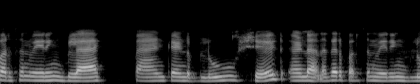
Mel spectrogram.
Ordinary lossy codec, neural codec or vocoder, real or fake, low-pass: Opus, 32 kbps; codec, 44.1 kHz, 7.8 kbps, Pupu-Codec; fake; 5.4 kHz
